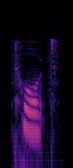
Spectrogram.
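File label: "taught", English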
